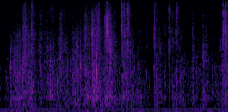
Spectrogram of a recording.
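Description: Plastic mailer bag crinkling and rustling as hands rummage inside it, a run of faint, irregular crackles.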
